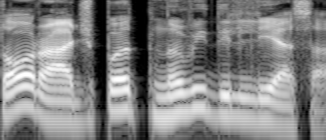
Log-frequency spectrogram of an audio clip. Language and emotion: Goan Konkani, neutral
